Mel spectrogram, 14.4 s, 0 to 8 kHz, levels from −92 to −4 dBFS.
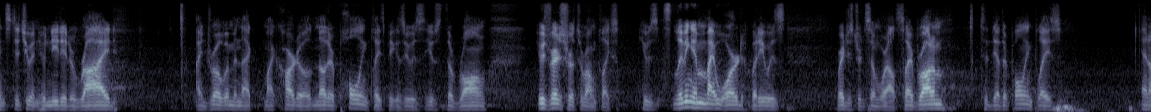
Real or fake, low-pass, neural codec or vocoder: fake; 7.2 kHz; codec, 16 kHz in and 24 kHz out, 1 kbps, XY-Tokenizer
